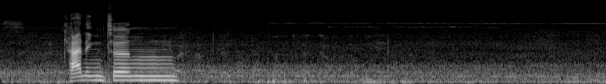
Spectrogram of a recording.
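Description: An A-series electric train on the reopened Armadale Line between Byford and Cannington, with a brief pair of loud, tonal horn-like blasts near the start, then a low rolling rumble beneath a station announcement and nearby talk.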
